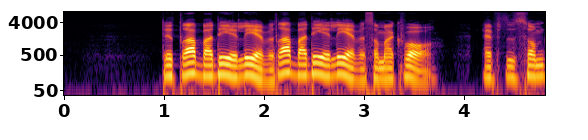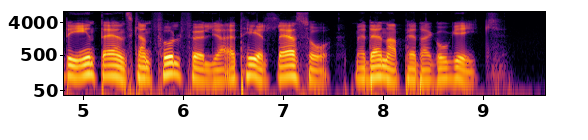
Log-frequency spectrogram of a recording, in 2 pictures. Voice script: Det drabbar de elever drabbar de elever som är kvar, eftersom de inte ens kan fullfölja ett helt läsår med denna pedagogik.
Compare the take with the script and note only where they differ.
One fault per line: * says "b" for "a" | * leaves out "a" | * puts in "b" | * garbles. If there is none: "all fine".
all fine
